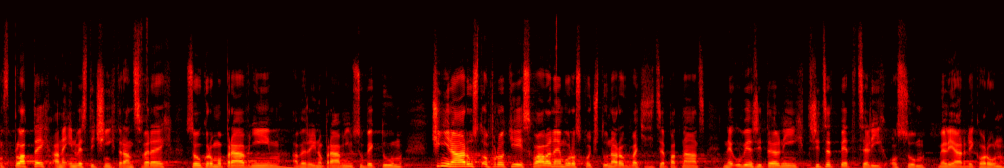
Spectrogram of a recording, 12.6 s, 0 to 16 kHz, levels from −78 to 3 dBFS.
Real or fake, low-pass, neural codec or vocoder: real; 14.4 kHz; none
